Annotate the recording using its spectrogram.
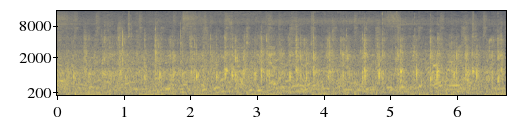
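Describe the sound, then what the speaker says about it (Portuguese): Horses' hooves clip-clop along a busy street in central Vienna near St. Stephen's Church, a steady rhythmic clatter beneath constant crowd chatter and city bustle. "Cavalos lindíssimos."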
